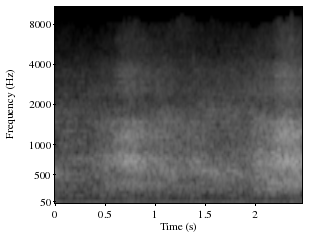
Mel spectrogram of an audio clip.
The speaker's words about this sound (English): We're hearing chants now of death to Israel by those who are present by the crowds, a slogan of Al-Mot li Israel, which is death to Israel.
